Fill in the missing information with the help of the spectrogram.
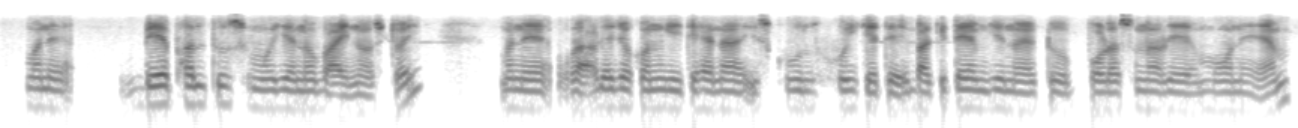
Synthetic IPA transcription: manɛ | bɛpʰaltʊsumojzanɔbajnɔstɔj | manɛʊ̰ɹa̰ʔɾɛzɔkʰɔnɡitɛɦɛnaḭskulhojkɛtɛbakitajmzinɔɛk̚tɔpɔɹasɔnalɛmɔnɛɛm

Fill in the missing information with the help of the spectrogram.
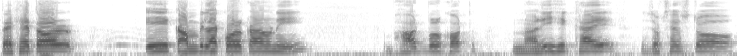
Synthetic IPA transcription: tɛkʰɛtɔɹ | ejkambilakɔɹkaɹɔne | bʱaɔt̚bɔɹkʰɔt | naɹixikʰːaj | zɔtʰɛstɔ

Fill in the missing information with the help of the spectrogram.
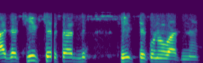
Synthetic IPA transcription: aːt͡ʃaʈʰiːksʰesɐɾ | ʈʰiːk̚sʰekʊnoʋaːt̪nẽ

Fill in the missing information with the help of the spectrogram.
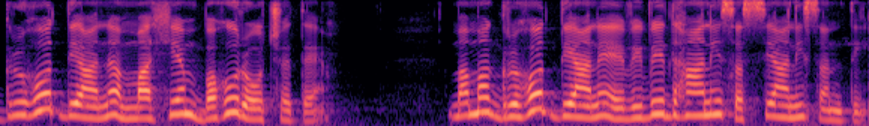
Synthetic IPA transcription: ɡɾuɦoːd̪jaːnɐmɐɦjɐmbɐɦuɾoːt͡ʃɐt̪ḛː | mɐmɐɡɾuɦoːd̪jaːneːʋiʋid̪ʱaːnisɐsjaːnisɐnt̪ḭ

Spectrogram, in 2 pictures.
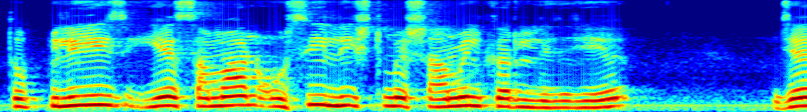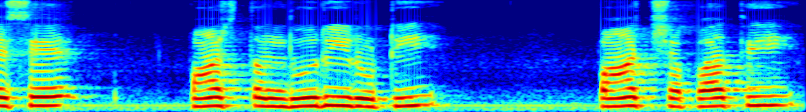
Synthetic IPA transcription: t̪oːpliːzjesaːmaːnʊsilɪsʈmẽʃaːmɪlkɐɾlid͡ʒie | d͡ʒɛːse | pãːt͡ʃt̪ɐ̃nd̪uːɾiɾoːʈi | pãːt͡ʃt͡ʃɐpaːt̪i

